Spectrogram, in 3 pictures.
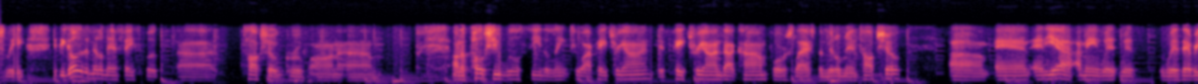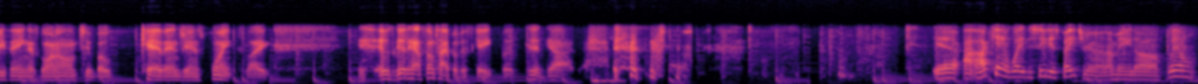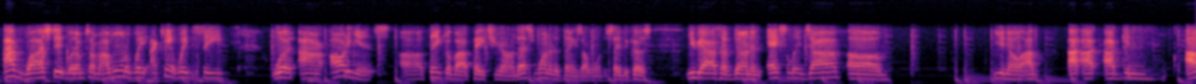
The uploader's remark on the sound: The phone lines will be open.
